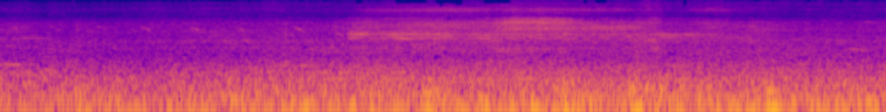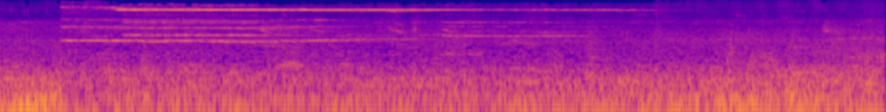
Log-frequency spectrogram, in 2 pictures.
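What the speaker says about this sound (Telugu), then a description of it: "బండి బయలుదేరిపోయిందండి పోర్టుకి." A train pulls out of Kakinada station toward the port, with a steady rumble under high metallic wheel squeals that start partway through and ring out in layered tones.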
